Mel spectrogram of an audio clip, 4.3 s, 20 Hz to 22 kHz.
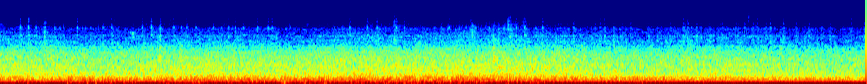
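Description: Inside a 1992 Renault 21 Manager turbo diesel while driving, a steady loud low engine drone and road rumble holds even throughout, close and unbroken, with no talking.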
